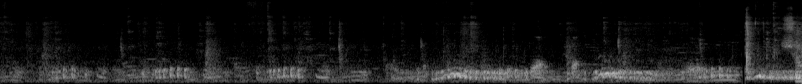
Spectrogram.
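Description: Pair of deshi Rajgolla pigeons cooing close by in repeated soft, throaty rolling phrases that continue steadily, with faint movement noise between calls.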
